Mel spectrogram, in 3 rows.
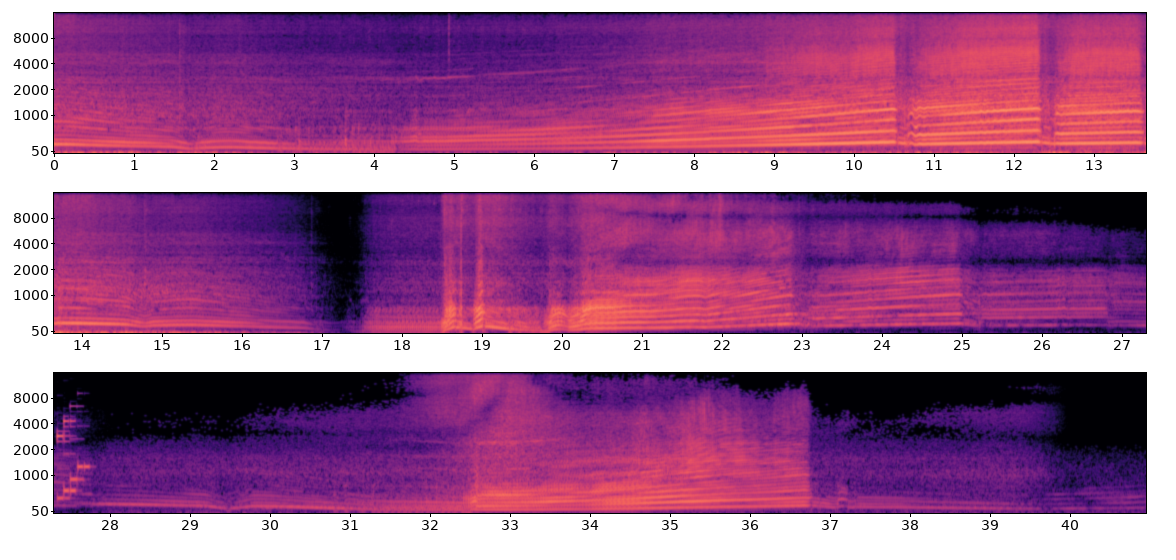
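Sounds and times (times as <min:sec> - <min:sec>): loud motorcycle engine revving: 0:00.0 - 0:16.8, 0:17.4 - 0:25.0, 0:31.4 - 0:36.9.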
